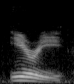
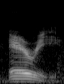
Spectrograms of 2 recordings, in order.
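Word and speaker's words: aerie: the airy or possibly eerie. I looked up a lot of different pronunciations for this and I found different pronunciations. However, I do believe the correct pronunciation to be airy.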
